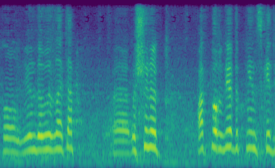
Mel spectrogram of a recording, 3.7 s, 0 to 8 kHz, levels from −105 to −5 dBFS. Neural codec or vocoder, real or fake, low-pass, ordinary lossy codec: codec, 16 kHz, 1.1 kbps, Voila-Tokenizer; fake; 7.2 kHz; none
